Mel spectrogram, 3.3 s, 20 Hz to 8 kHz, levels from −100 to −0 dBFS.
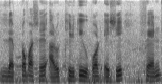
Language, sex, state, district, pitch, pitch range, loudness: Assamese, male, Assam, Sonitpur, 115 Hz, 105-120 Hz, -18 LUFS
